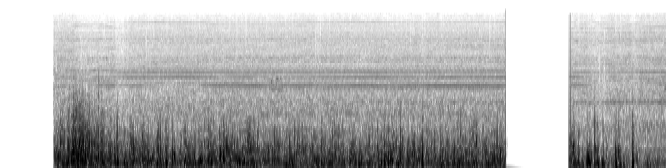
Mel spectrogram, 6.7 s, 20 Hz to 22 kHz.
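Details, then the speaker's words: Daikin single-system condenser after LC-2 error, mouse-shorted burnt inverter PCB; main and inverter PCBs replaced: steady airy fan rush over low compressor hum, no knocking or rattling; test run back to normal. "Now, we dismantle old PCB board and replaced new main PCB and inverter PCB. After that test run system back to normal."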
